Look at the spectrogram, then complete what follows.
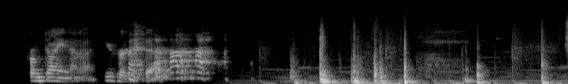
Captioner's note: laughs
